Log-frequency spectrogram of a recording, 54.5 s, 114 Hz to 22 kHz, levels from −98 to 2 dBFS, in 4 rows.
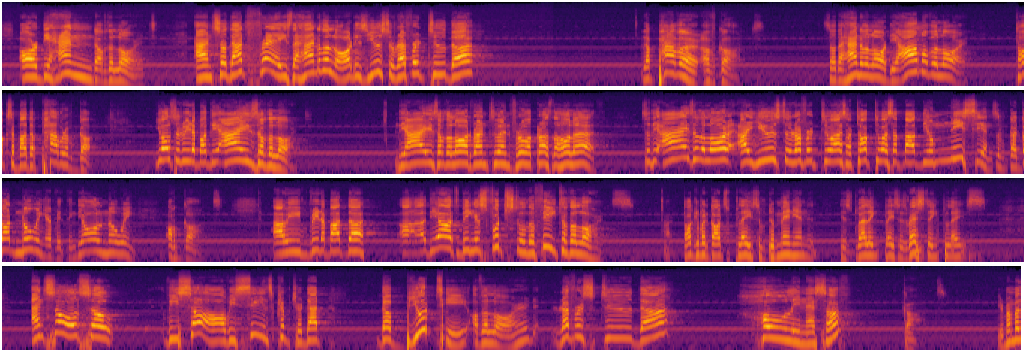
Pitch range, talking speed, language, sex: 215-245 Hz, 160 wpm, English, male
